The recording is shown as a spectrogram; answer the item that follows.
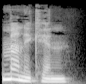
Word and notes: mannikin: British English

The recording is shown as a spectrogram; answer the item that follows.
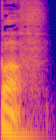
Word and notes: buff: British English

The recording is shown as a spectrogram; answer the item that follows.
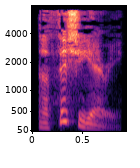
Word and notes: officiary: British English

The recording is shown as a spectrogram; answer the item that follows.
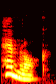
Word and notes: hemlock: British English

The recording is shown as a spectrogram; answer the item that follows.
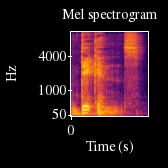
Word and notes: dickens: American English

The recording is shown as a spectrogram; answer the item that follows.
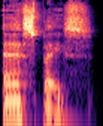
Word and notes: airspace: British English

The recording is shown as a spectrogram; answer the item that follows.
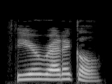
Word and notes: theoretic(al): British English

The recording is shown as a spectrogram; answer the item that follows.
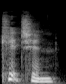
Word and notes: kitchen: British English

